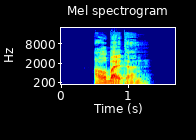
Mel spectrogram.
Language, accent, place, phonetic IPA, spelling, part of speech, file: German, Germany, Berlin, [ˈaʁbaɪ̯tɐn], Arbeitern, noun, De-Arbeitern.ogg
- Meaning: dative plural of Arbeiter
